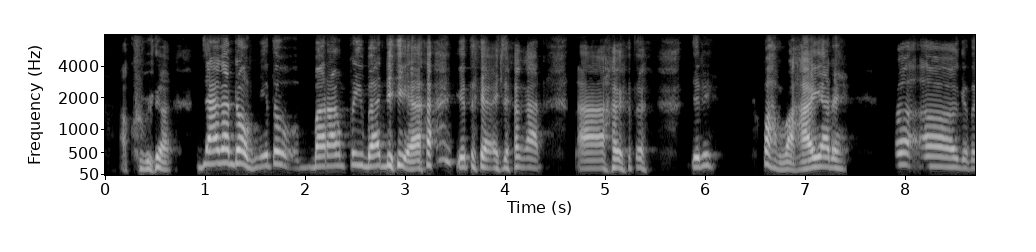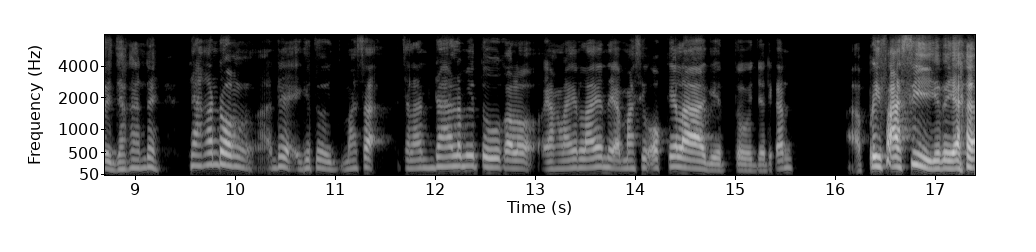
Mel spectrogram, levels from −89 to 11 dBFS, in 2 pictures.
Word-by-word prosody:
aku 160 Hz, -, -8 dB
bilang, 170 Hz, -8 st, +1 dB, 0.3 s
"Jangan 275 Hz, +6 st, +6 dB
dong, 255 Hz, -7 st, +6 dB
itu 265 Hz, +4 st, +2 dB, 0.2 s
b 185 Hz, -, -18 dB
barang 220 Hz, +2 st, +3 dB
pribadi, 225 Hz, -2 st, +2 dB, 0.2 s
ya", 160 Hz, +1 st, +6 dB, 0.4 s
gitu 200 Hz, +2 st, 0 dB
ya, 180 Hz, -2 st, +2 dB
"Jangan", 190 Hz, 0 st, -2 dB, 0.4 s
nah, 170 Hz, 0 st, +1 dB, 0.2 s
gitu. 190 Hz, +1 st, -6 dB, 0.5 s
Jadi, 210 Hz, +4 st, +2 dB, 0.6 s
wah, 260 Hz, -, +3 dB
bahaya 165 Hz, +7 st, +5 dB
deh 175 Hz, -, -1 dB, 0.6 s
heeh, 215 Hz, -4 st, 0 dB, 0.2 s
gitu, 170 Hz, -1 st, -5 dB
"Jangan 175 Hz, +3 st, -11 dB
deh, 190 Hz, -4 st, -8 dB, 0.3 s
jangan 230 Hz, +2 st, -7 dB
dong, 230 Hz, -4 st, +1 dB, 0.4 s
Dek", 190 Hz, -6 st, -9 dB
gitu, 175 Hz, -3 st, -11 dB
masa 170 Hz, +2 st, -8 dB, 0.3 s
celana 175 Hz, +1 st, -12 dB
dalem, 215 Hz, +3 st, -4 dB
itu 195 Hz, -2 st, -3 dB
kalau 170 Hz, -2 st, -4 dB
yang 160 Hz, +1 st, -9 dB
lain-lain 185 Hz, +3 st, -4 dB
ya, -, -, -4 dB
masih 175 Hz, +2 st, -10 dB
okelah 185 Hz, -3 st, +2 dB
gitu, 130 Hz, -1 st, -10 dB
jadikan 160 Hz, +8 st, -9 dB, 0.6 s
e 420 Hz, -, -17 dB
privasi 205 Hz, -2 st, +5 dB
gitu -, -, -1 dB
ya, 170 Hz, 0 st, +7 dB
190 Hz, 145 wpm, -23 LUFS, 170-215 Hz, 0.6 s, ya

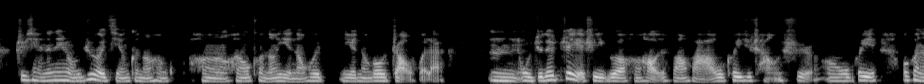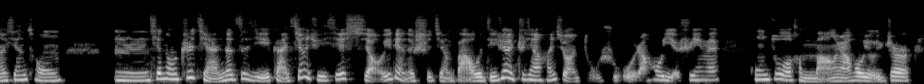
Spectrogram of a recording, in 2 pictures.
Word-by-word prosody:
之 205 Hz, -, -2 dB
前 190 Hz, -3 st, -2 dB
的 175 Hz, -, -1 dB
那 195 Hz, +1 st, +1 dB
种 165 Hz, -4 st, 0 dB
热 220 Hz, -2 st, +4 dB
情 160 Hz, -2 st, -3 dB
可 160 Hz, -, -5 dB
能 150 Hz, +1 st, -2 dB
很 160 Hz, -5 st, -4 dB, 0.2 s
很 145 Hz, -5 st, -3 dB
很 160 Hz, -, -3 dB
有 155 Hz, -, 0 dB
可 175 Hz, +1 st, -5 dB
能 145 Hz, +2 st, 0 dB
也 150 Hz, -3 st, 0 dB
能 130 Hz, 0 st, -3 dB
会 165 Hz, 0 st, 0 dB
也 155 Hz, -1 st, -2 dB
能 150 Hz, -1 st, -3 dB
够 165 Hz, +1 st, +4 dB
找 165 Hz, -, +1 dB
回 -, -, -6 dB
来。 -, -, -5 dB, 0.5 s
嗯， 170 Hz, -4 st, +1 dB
我 175 Hz, -, +4 dB
觉 170 Hz, +2 st, +2 dB
得 200 Hz, +3 st, +4 dB
这 215 Hz, +6 st, +3 dB
也 -, -, +3 dB
是 175 Hz, -, +1 dB
一 -, -, +4 dB
个 155 Hz, -1 st, +3 dB
很 150 Hz, -1 st, -7 dB
好 -, -, +2 dB
的 -, -, -5 dB
方 150 Hz, -3 st, -1 dB
法， 155 Hz, -, -1 dB
我 160 Hz, -, +2 dB
可 180 Hz, +3 st, -1 dB
以 175 Hz, -, +5 dB
去 175 Hz, -, -2 dB
尝 -, -, -5 dB
试。 180 Hz, -1 st, -4 dB, 0.2 s
嗯， 160 Hz, 0 st, -4 dB
我 165 Hz, -, 0 dB
可 165 Hz, +4 st, -2 dB
以 175 Hz, -2 st, +5 dB, 0.3 s
我 -, -, +1 dB
可 205 Hz, -, 0 dB
能 175 Hz, 0 st, 0 dB
先 215 Hz, +3 st, 0 dB
从， 205 Hz, -7 st, -3 dB, 0.7 s
嗯， 180 Hz, -1 st, +1 dB
先 260 Hz, +7 st, +4 dB
从 245 Hz, -2 st, +4 dB
之 310 Hz, +6 st, +3 dB
前 135 Hz, -, -1 dB
的 220 Hz, +4 st, +3 dB
自 245 Hz, +1 st, -1 dB
己 165 Hz, -4 st, +2 dB
感 -, -, 0 dB
兴 315 Hz, 0 st, 0 dB
趣 200 Hz, -9 st, -1 dB
一 -, -, +1 dB
些 230 Hz, +6 st, +2 dB
小 250 Hz, 0 st, -1 dB
一 -, -, +2 dB
点 -, -, +1 dB
的 -, -, -2 dB
事 175 Hz, -, -3 dB
情 175 Hz, 0 st, -4 dB
吧， -, -, +1 dB
我 170 Hz, +1 st, +5 dB
的 175 Hz, +2 st, +1 dB
确 315 Hz, +4 st, +5 dB
之 230 Hz, -, -4 dB
前 205 Hz, -3 st, +2 dB
很 200 Hz, +3 st, -2 dB
喜 -, -, -2 dB
欢 -, -, 0 dB
读 -, -, -16 dB
书， -, -, -5 dB
然 -, -, -1 dB
后 205 Hz, -1 st, -1 dB
也 180 Hz, -, 0 dB
是 210 Hz, -, -3 dB
因 200 Hz, -1 st, -1 dB
为 200 Hz, +1 st, -2 dB, 0.3 s
工 225 Hz, 0 st, +1 dB
作 230 Hz, -4 st, +2 dB
很 190 Hz, -4 st, -4 dB
忙， 145 Hz, +2 st, 0 dB
然 155 Hz, 0 st, +2 dB
后 185 Hz, -1 st, +6 dB
有 165 Hz, -, +3 dB
一 -, -, -1 dB
阵 190 Hz, +5 st, +1 dB
儿 175 Hz, -, +3 dB
175 Hz, 320 characters per minute, -20 LUFS, 160-200 Hz, 0.7 s, 后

